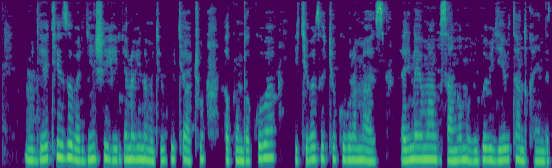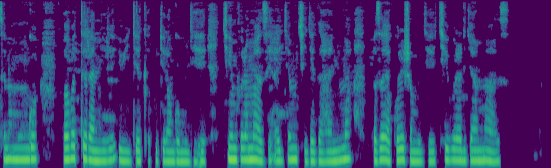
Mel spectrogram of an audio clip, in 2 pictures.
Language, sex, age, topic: Kinyarwanda, female, 18-24, education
